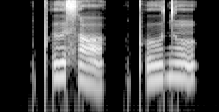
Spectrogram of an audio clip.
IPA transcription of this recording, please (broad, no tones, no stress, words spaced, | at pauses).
pʼɯsɑ̃ | pʼudũ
